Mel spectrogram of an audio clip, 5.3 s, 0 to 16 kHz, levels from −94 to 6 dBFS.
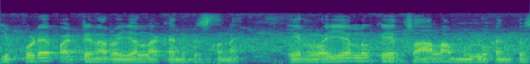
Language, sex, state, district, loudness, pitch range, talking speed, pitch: Telugu, male, Andhra Pradesh, Manyam, -16 LUFS, 100-120 Hz, 115 wpm, 110 Hz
